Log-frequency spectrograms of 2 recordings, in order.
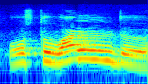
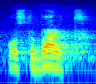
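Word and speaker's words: Ostwald: 그래서 독일 분이라 오스트왈드 하면 그건 이제 미국식 발음이고 W가 폭스바겐 할 때처럼 W는 V 발음이 나요. 오스트발트.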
